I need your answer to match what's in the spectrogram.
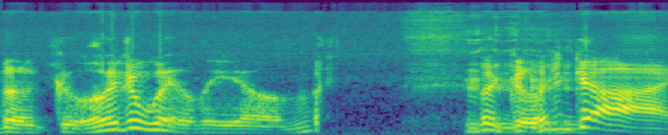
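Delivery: low, slow, sinister, villainous drawl. Retelling a cartoon scene, a villain claiming to be good: evil sounding voice. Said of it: "a very evil sounding voice".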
